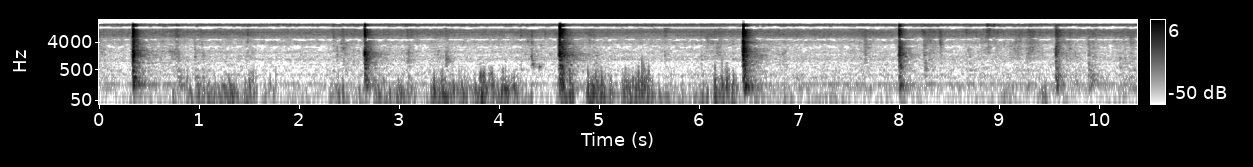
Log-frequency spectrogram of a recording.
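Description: Plastic bottle being flipped repeatedly and landing on concrete stepping stones: six sharp knocks, spaced about one and a half to two seconds apart. The loudest come near the start and about two-thirds through, with a low rumbling noise between them.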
